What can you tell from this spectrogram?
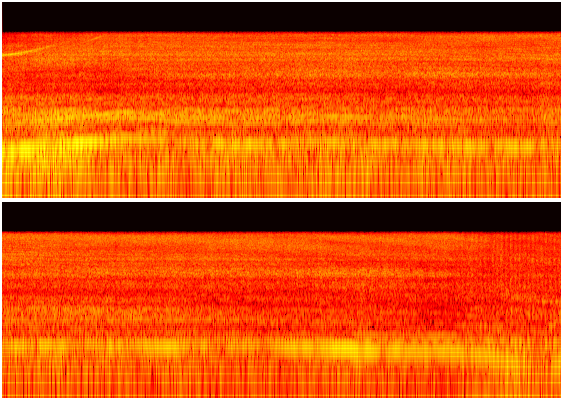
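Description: Turbocharged diesel pulling tractor running flat out under load as it drags the sled, a steady high engine note with a loud rush and whine over it. Near the end the engine note falls away as the pull comes to an end.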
